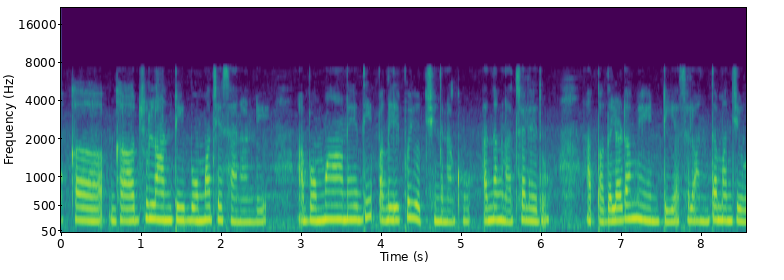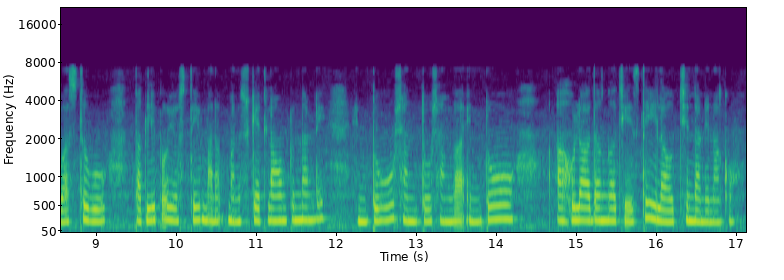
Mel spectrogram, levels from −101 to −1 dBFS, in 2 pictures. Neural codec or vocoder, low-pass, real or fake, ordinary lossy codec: codec, 16 kHz, 8 kbps, FreqCodec, larger model; 7.2 kHz; fake; none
